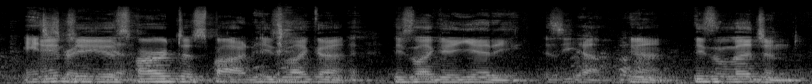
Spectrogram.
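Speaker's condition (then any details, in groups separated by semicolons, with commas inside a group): ALS; almost three years since diagnosis, slow progression, balance and speed worsening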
